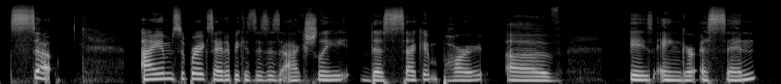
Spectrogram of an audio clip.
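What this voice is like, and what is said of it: Hoarse, sick-sounding voice. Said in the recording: “my horrible voice. I woke up a little bit sick this morning ... losing my voice.”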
